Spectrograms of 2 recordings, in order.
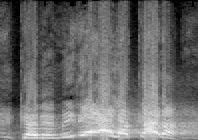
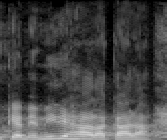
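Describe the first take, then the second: First: Screamed at full force, much higher; furious shout. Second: Said in the usual way. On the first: Acted. Girlfriend screaming at her boyfriend in the park, furious shout. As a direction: yell it at his face. Acted quarrel, repeated as shout.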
